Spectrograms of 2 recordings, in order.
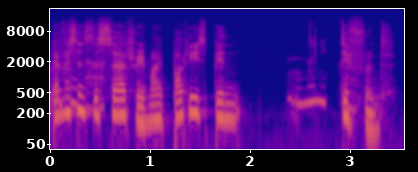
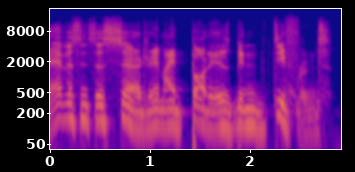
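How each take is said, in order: First: It is said in a plain voice. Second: It is said in a Frieza impression.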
